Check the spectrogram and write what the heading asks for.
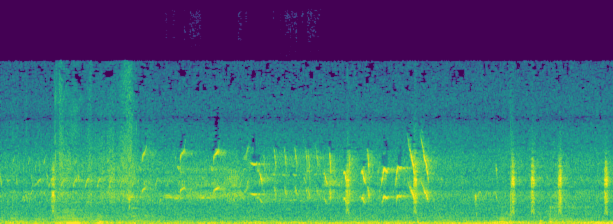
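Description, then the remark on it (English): A yellow warbler sings a quick, bright series of high sweet notes over a steady low outdoor rumble with other faint chirps around it. “There was the yellow warbler again.”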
